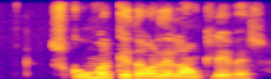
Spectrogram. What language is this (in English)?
Icelandic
